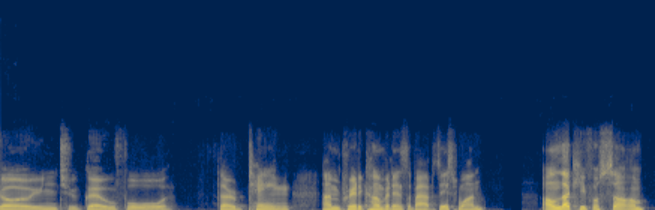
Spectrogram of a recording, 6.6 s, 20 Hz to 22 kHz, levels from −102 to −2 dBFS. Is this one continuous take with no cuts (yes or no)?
yes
